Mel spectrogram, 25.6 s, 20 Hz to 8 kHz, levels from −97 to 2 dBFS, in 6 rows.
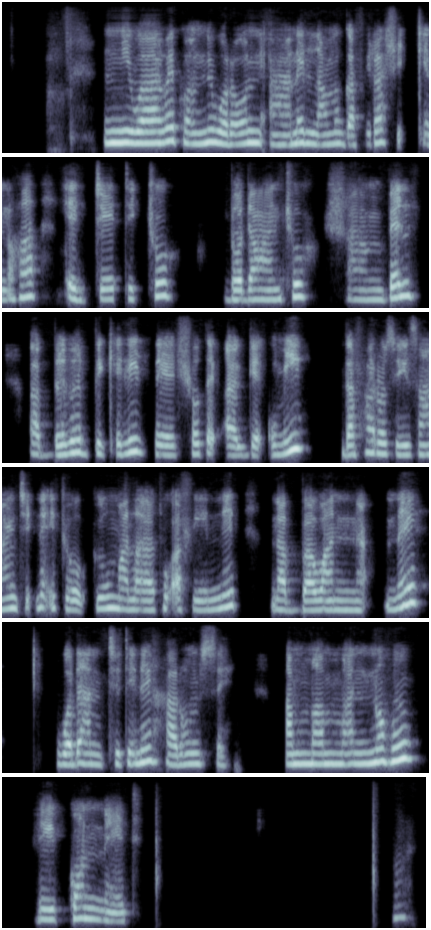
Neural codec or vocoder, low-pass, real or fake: codec, 16 kHz, 1.1 kbps, Voila-Tokenizer; 7.2 kHz; fake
